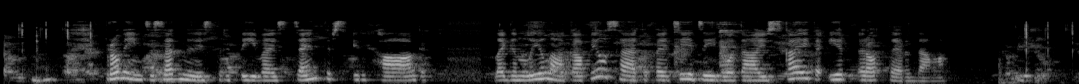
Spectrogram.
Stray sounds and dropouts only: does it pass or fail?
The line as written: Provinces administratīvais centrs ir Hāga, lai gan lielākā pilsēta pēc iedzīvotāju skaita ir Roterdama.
pass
